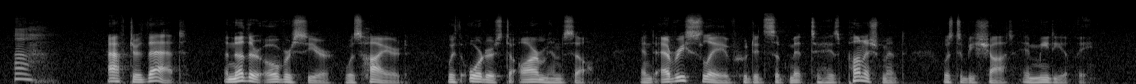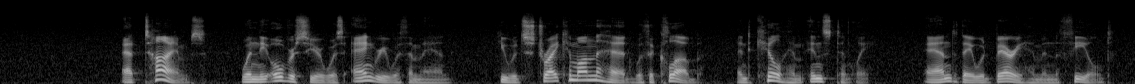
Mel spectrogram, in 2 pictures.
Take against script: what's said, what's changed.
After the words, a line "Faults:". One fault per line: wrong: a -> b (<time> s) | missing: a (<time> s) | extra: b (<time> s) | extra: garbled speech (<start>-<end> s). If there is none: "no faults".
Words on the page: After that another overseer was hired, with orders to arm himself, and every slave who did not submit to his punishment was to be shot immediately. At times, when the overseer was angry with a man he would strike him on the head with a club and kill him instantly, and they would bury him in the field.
After that another overseer was hired, with orders to arm himself, and every slave who did submit to his punishment was to be shot immediately. At times, when the overseer was angry with a man he would strike him on the head with a club and kill him instantly, and they would bury him in the field.
Faults:
missing: not (7.7 s)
